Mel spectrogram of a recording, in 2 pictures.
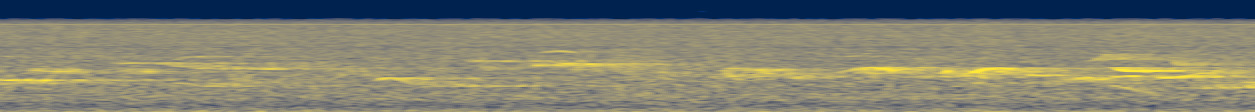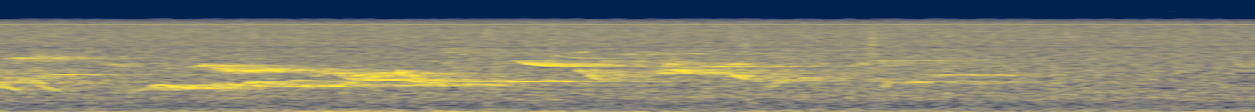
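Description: Birds singing and calling, many short chirping notes overlapping, some sliding up and some down in pitch, busiest in the middle, over a steady low rumble.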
